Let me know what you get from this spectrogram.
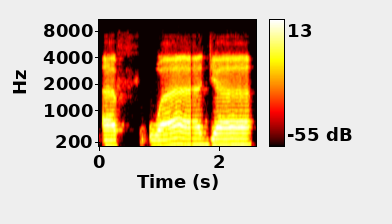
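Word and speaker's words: أَفْوَاجًا: Fi dinillahi afwaja. F itu huruf fa-nya gigi atas bertemu dengan bibir bawah. Afwaja. Ja-nya itu 2 harokat.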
